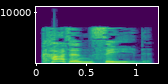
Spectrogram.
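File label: "cottonseed", British English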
